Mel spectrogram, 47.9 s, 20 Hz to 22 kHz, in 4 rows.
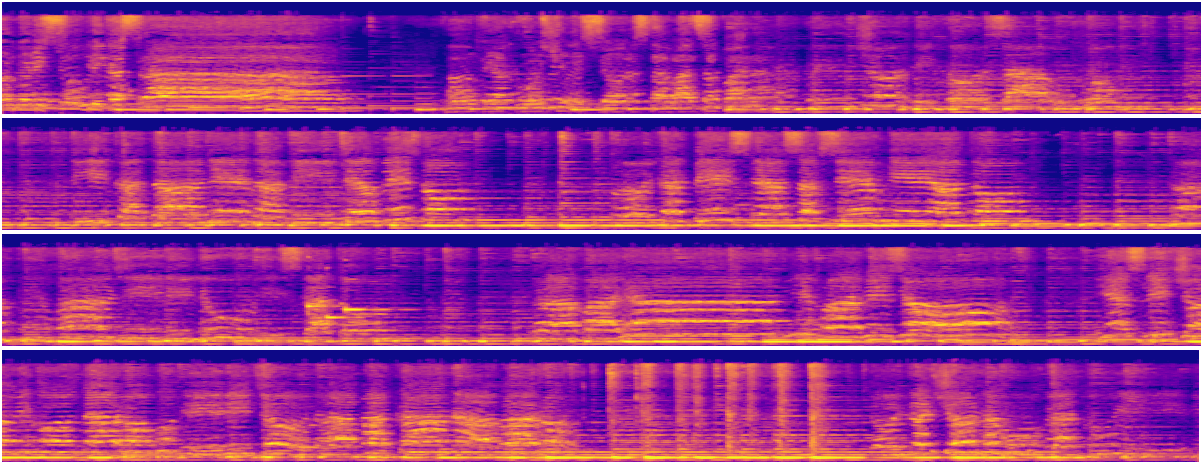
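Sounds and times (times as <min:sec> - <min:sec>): group singing: 0:00.0 - 0:03.6, 0:04.4 - 0:11.8, 0:12.5 - 0:16.9, 0:18.0 - 0:22.4, 0:23.6 - 0:28.1, 0:29.2 - 0:42.0, 0:44.6 - 0:47.9
instrumental accompaniment: 0:27.0 - 0:32.8.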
